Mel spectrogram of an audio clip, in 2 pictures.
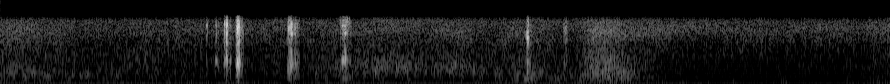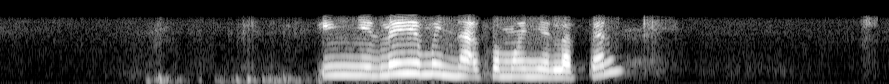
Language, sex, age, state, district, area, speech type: Santali, female, 18-30, Jharkhand, Seraikela Kharsawan, rural, conversation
